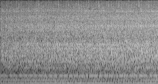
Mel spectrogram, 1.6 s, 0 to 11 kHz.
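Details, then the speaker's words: 2004 Nissan Sentra after replacing a bad fuel injector (coil and plugs were not the cause): even, steady idle hum with no stumbles or shaking pulses; misfire gone, normal idle. "turned it on what do you know is smooth no more misfire our sleuth so the problem we had here was a a bad fuel injector cars running real smooth"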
